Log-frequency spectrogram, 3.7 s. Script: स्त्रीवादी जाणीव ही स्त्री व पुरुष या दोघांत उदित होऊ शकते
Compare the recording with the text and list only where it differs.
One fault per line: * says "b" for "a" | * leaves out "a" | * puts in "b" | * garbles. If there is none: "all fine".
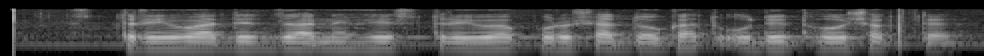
all fine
